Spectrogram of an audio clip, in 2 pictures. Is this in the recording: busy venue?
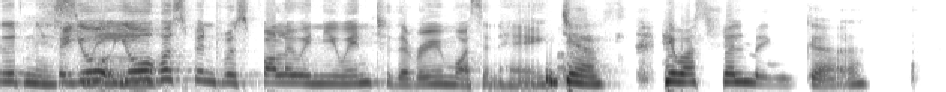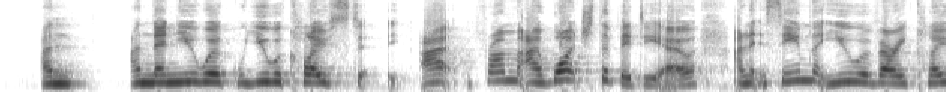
no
